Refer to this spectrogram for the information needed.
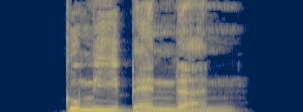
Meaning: dative plural of Gummiband
- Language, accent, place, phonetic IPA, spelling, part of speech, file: German, Germany, Berlin, [ˈɡʊmiˌbɛndɐn], Gummibändern, noun, De-Gummibändern.ogg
